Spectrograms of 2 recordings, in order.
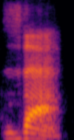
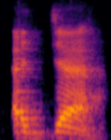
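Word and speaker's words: ج: saja bajja ja ajja ingat Jim itu pengucapannya bukan Za tapi aja manja ja Man Abil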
